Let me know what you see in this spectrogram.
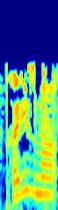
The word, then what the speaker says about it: Харизма: Харизма, а в русском языке оно произносится именно так, очень древнее слово.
